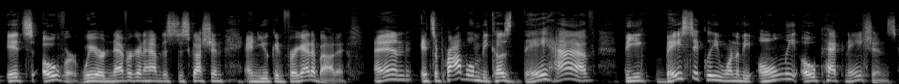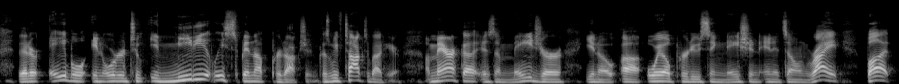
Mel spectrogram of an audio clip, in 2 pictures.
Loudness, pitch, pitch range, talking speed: -22 LUFS, 150 Hz, 130-170 Hz, 205 wpm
